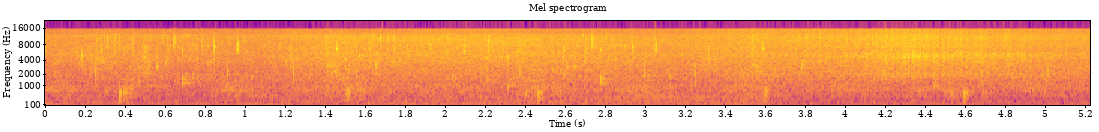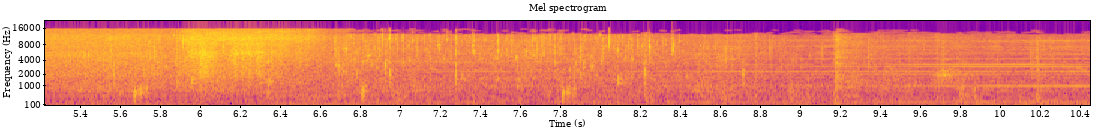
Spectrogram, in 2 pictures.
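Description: Footsteps thud steadily on wooden boards.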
